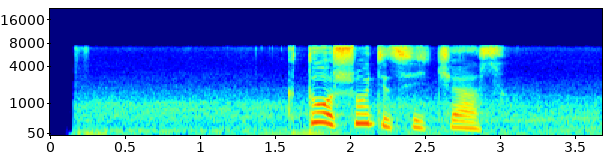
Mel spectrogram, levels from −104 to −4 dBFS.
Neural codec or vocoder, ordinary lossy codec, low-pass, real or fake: none; none; 7.2 kHz; real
